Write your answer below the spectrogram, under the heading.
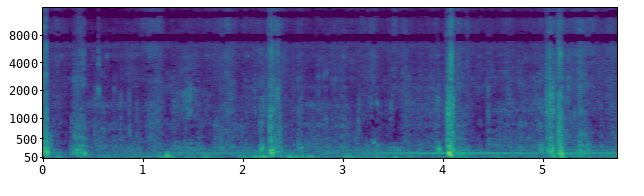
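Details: A donkey grazing, with scattered crunching and tearing of grass as it chews, over a low, steady hum.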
